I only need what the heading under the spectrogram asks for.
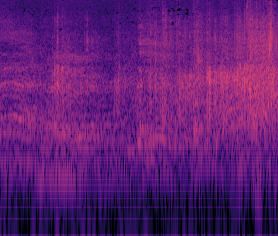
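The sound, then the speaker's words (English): Steady audience applause, a dense crackle of many hands clapping that swells slightly louder toward the end, with faint voices mixed in. “If you're going to clap, clap really loud.”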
